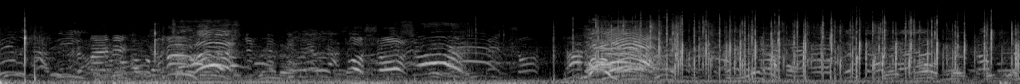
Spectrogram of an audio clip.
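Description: Spectators shouting and cheering at a baseball game, with a single sharp crack just after the start. About six seconds in, the cheering swells loudly and is joined by rapid clapping that runs on through the rest.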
